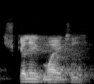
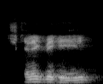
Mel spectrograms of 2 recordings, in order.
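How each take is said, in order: First: The second word sounds like English 'Michael'. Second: The second word sounds like 'Beheel'. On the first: The speaker calls it wrong. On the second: The speaker calls it right.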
